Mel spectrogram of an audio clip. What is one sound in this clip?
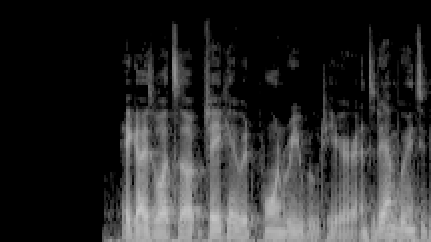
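A man speaks calmly and with animation into a close clip-on microphone.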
